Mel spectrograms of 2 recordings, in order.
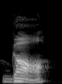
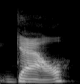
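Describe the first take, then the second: First: The name is said with an Israeli-style vowel. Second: The name is said with an American vowel. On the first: "It's like gal" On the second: "we of course say gal"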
